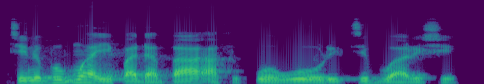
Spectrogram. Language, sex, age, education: Yoruba, male, 46-60, tertiary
